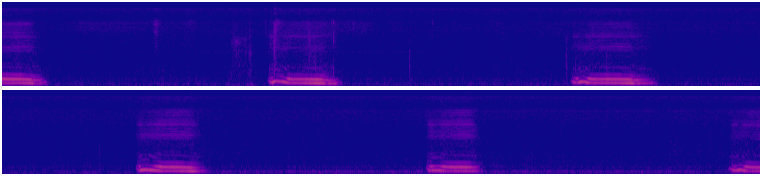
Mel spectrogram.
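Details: Sleeping cat snoring indoors: humming, tonal snores with a slightly falling pitch, each under a second long, come roughly every three seconds in a steady rhythm over a quiet room.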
